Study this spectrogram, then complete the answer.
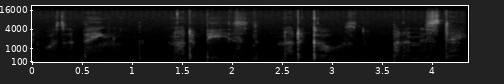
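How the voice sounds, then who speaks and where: Very slowly, a woman whispers. Noticeable background noise can be heard. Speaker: ASMR creator. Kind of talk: ASMR story reading. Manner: whispered, soft-spoken.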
